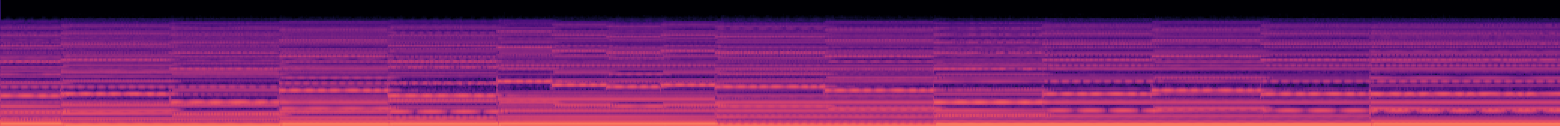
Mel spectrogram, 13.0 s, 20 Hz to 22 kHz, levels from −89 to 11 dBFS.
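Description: No technical faults can be heard anywhere in the signal, and it stays steady and intact throughout.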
